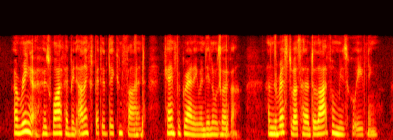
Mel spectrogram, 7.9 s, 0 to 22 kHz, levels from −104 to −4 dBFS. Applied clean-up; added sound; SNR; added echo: neural mask model Resemble Enhance denoiser.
